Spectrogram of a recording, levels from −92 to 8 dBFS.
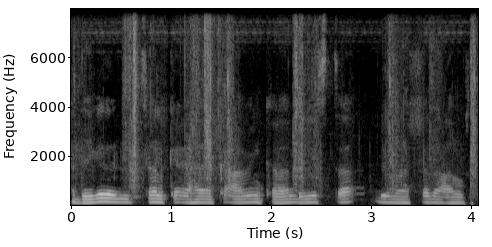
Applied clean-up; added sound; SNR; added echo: none; Scissors; 12 dB; none.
